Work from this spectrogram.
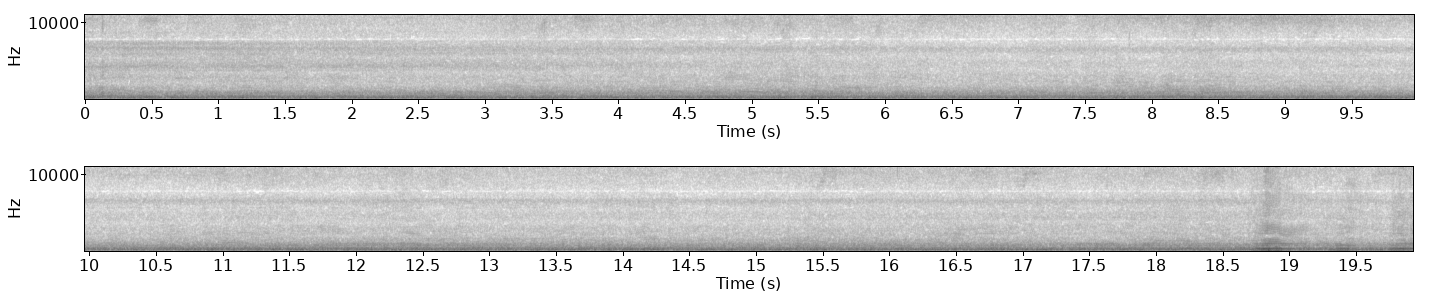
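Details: Honey bees, workers waiting on the queen, hum in a constant deep drone; near the end a single bee buzzes sharply past, louder for a moment.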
